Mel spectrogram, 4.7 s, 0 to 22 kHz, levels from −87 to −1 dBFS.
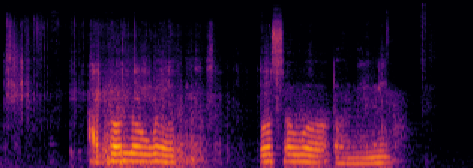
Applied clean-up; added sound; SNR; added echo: neural mask model RNNoise.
